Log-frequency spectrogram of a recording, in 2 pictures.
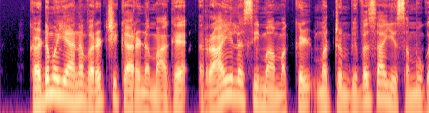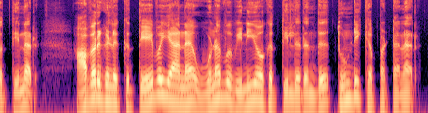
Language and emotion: Tamil, neutral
